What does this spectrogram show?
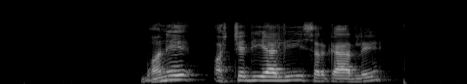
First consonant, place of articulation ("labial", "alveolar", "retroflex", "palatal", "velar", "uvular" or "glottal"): labial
